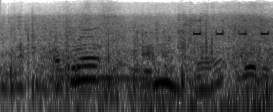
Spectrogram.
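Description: Several people's voices in a close group, talking over one another. About one and a half seconds in comes a quick run of about eight short, high beeps.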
